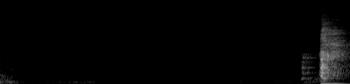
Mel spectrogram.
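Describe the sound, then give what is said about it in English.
A single sudden sneeze bursts out loud after about three seconds of near silence, a quick intake followed by a sharp, breathy explosion. “Bless you.”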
